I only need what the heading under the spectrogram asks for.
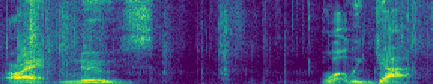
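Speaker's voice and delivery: slow, loud American announcer voice; a playful American accent, drawn out. Acted. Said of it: "Don't know why I did an American accent there".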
